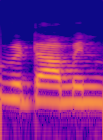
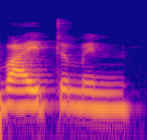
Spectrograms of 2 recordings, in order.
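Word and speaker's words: vitamin: यहाँ देखिए आई का उच्चारण आई, तो इसको वाइटामिन, इसको विटामिन भी पढ़ देते हैं लेकिन वाइटामिन।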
